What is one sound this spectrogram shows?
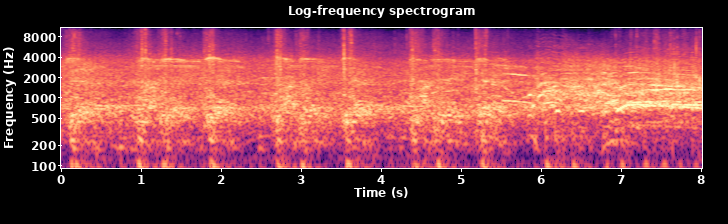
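A large stadium crowd chants loudly in rhythm outdoors.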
